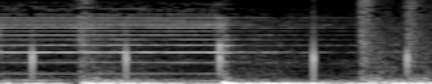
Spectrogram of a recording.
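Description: Work-in-progress EDM track playing: a heavy, booming drum line under a held brassy horn-like note that sounds almost like an air horn and cuts off about a second in, with drum hits coming every quarter second or so.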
